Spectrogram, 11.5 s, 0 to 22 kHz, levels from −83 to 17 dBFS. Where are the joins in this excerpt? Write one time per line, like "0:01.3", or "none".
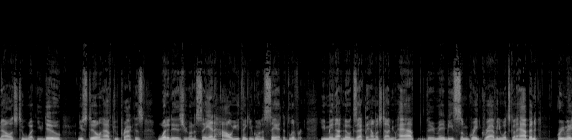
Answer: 0:08.3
